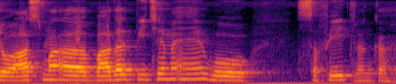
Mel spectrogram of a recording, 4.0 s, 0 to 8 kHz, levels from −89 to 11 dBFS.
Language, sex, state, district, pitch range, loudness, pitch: Hindi, male, Nagaland, Kohima, 140-175 Hz, -15 LUFS, 155 Hz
